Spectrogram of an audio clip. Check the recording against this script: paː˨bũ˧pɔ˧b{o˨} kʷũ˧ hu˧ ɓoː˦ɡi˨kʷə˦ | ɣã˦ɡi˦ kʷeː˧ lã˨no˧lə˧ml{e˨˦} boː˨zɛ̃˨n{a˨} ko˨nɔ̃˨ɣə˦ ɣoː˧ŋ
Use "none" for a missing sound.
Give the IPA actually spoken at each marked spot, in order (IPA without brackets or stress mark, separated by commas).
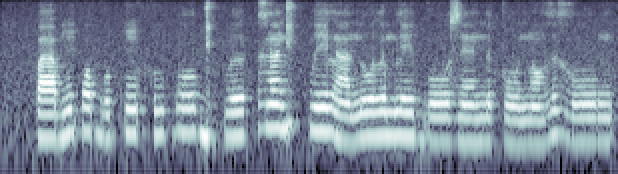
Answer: o˨, e˧, ə˨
